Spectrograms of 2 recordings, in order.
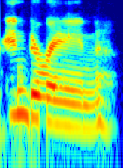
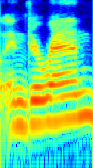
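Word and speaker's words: Indurain: rain Miguel or well I pronounced him Miguel inderain maybe it was Miguel in Duran but it was it's it's i-n-d-u-r-a-i-n it's kind of ironic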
